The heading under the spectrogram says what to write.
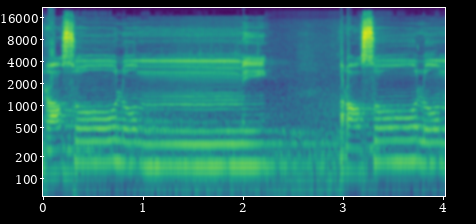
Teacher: ada hukum tanwin bertemu dengan mim ng didengungkan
